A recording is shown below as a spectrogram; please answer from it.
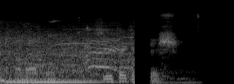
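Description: NBA game broadcast sound: arena crowd noise and a commentator's voice, with a basketball bouncing on the court. It cuts off abruptly about one and a half seconds in, followed by a brief faint noise.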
